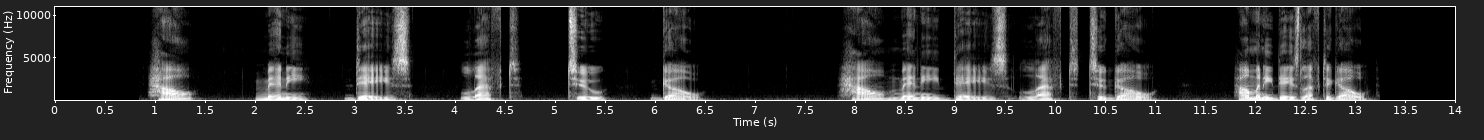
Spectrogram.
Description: / 하우 매니 데이즈 / 레에프트고우/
